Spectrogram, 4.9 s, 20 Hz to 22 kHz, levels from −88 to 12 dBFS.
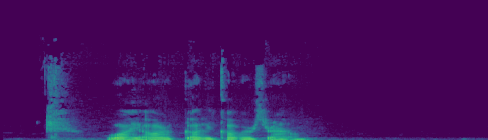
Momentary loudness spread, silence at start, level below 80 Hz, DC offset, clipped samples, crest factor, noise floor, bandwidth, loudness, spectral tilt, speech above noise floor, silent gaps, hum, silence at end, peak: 16 LU; 0.45 s; -50 dBFS; under 0.1%; under 0.1%; 20 dB; -72 dBFS; 13.5 kHz; -21 LUFS; -7.5 dB/octave; 52 dB; none; none; 1.8 s; -2 dBFS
